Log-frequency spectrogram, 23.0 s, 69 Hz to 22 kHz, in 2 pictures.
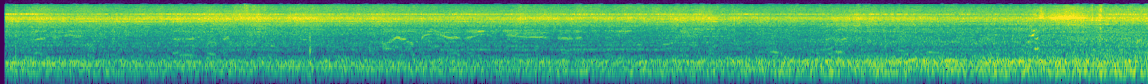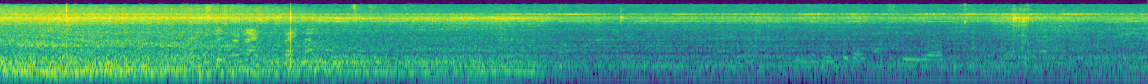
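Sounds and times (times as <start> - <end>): car engine driving past: 7.0 - 19.4.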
